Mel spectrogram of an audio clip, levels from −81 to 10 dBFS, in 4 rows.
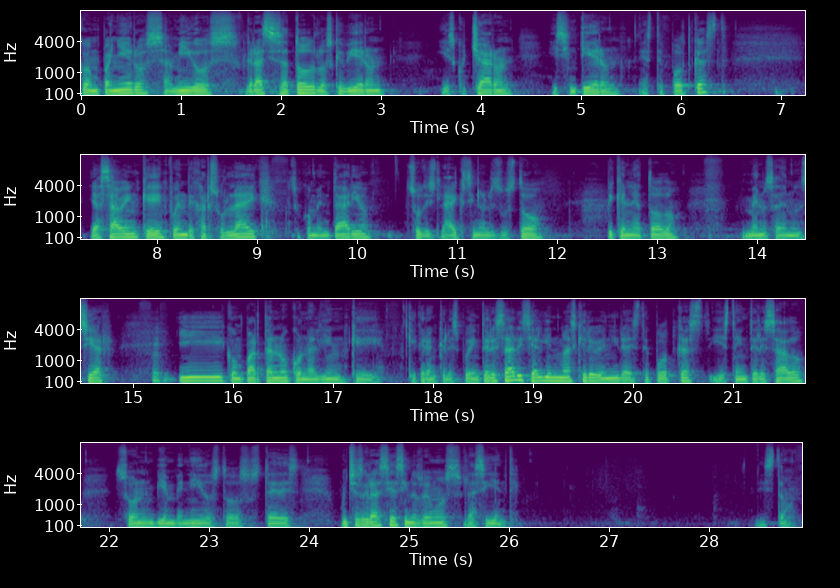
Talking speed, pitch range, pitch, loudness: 145 wpm, 110-130 Hz, 120 Hz, -17 LUFS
